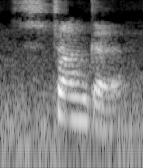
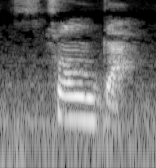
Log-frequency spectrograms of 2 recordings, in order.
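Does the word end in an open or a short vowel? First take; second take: short; open. First: The ending is a short weak vowel. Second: The ending is an open ah vowel. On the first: The speaker calls it right. "correct pronunciation" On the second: The speaker calls it wrong. "commonly mispronounced"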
